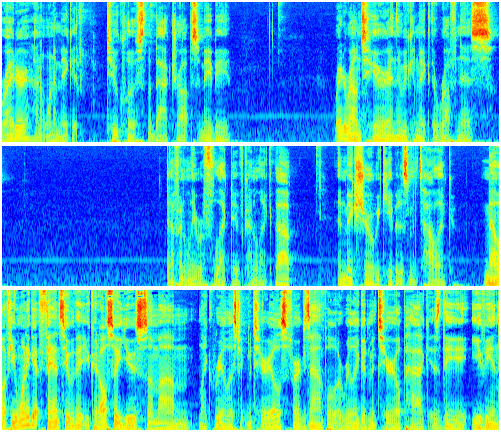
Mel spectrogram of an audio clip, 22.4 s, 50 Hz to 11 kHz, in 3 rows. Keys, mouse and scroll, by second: 1.1 ctrl+z, 2.0 click, 2.8-4.1 drag, 6.4-11.4 drag, 12.1-13.6 drag, 15.8 click, 18.4 n, 19.5 click.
